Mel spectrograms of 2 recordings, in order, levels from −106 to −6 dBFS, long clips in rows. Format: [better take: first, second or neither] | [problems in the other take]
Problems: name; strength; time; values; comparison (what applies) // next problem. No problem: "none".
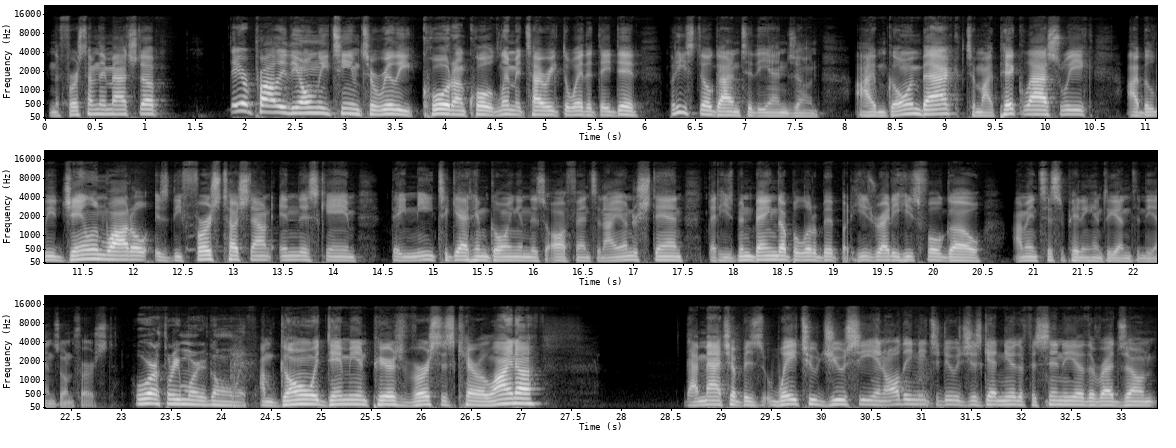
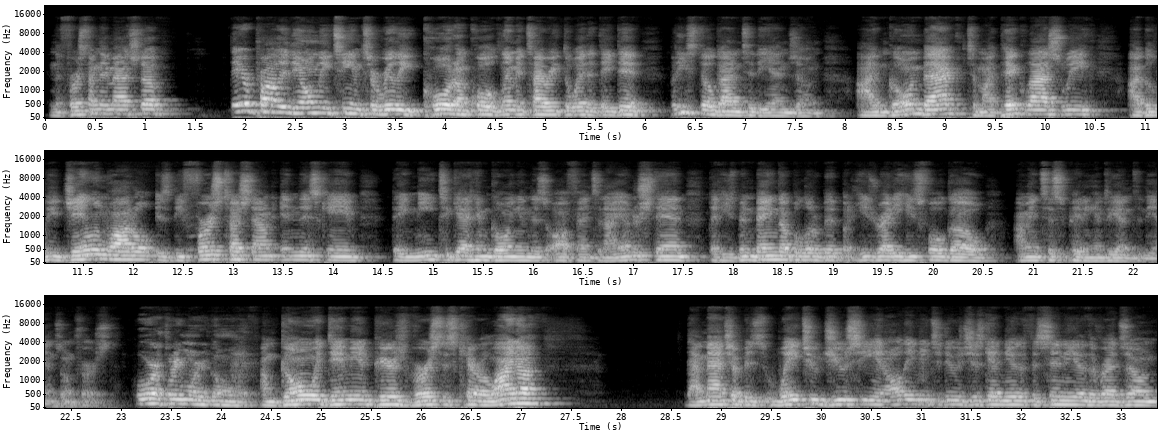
first | off-mic speech; far // room echo; slight; dies away in 0.3 s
